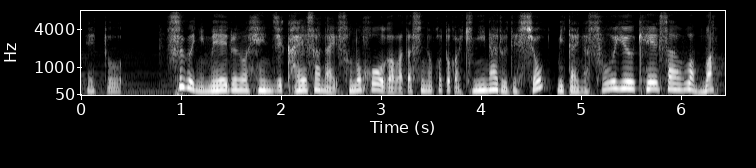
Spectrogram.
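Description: A woman's voice: fairly low pitch, expressive, brisk, warm tone, faint music behind. A woman hosting a casual solo live stream, talking hesitantly and self-deprecatingly as she gropes for words. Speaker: host of a personal audio live stream. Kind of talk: casual solo chat to listeners.

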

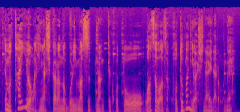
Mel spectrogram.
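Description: Deep-voiced man, lively rambling host. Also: breathy edge, soft background music. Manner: rambling, self-mocking, drawn-out pauses. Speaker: podcast host. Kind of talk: casual solo chat.

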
